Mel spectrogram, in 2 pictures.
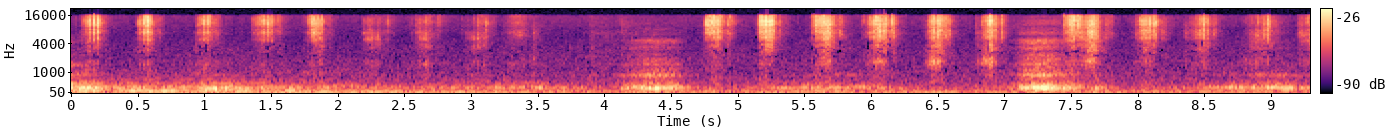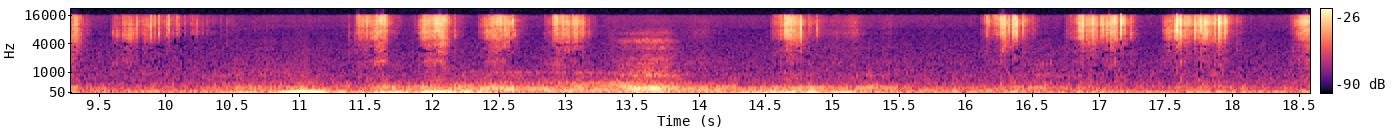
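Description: Stirling Hyper-Aggressive safety razor cutting beard stubble through lather: faint short scraping strokes in quick runs of several a second, with brief pauses between runs. This crisp cutting sound is the razor's audible feedback, which he calls amazing.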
